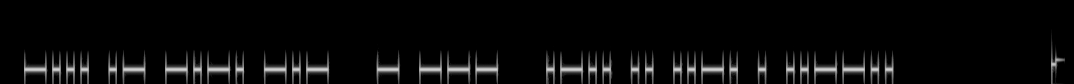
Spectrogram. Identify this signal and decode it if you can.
Morse code, heard as a keyed tone, about 17 wpm, 700 Hz. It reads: BACK TO LIFE?
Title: Sentences from Top 1500 Words 17wpm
